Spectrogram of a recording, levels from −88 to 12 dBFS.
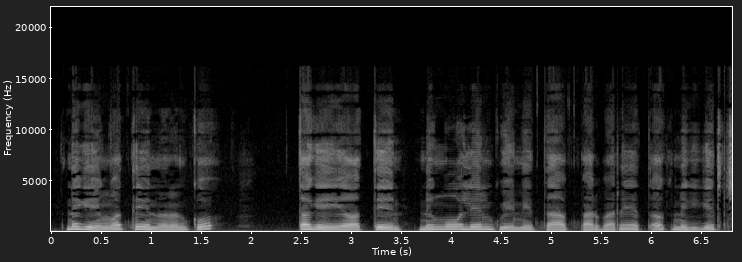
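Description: A short speech recording with low-bitrate audio saved at a high bitrate throughout. A spectrogram shows a flat ceiling at 16.3 kHz with the first encoding's artefacts still present, likely from a low-rate HE-AAC source re-encoded as high-rate MP3.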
